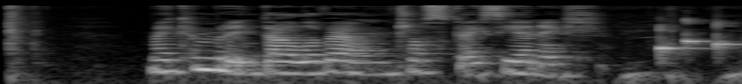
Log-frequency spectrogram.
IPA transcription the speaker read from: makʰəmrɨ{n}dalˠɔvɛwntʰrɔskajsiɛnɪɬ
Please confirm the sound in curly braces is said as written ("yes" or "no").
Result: yes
